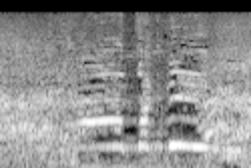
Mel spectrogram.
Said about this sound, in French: Longue vie à Oussama Ben Laden, hurlent ces jeunes gens.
